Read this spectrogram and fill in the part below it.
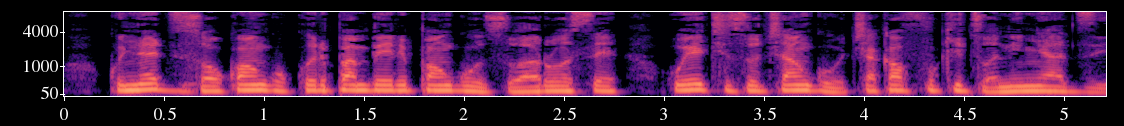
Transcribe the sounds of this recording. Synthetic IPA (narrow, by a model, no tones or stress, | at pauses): kuɲad͡ziswakwaŋɡukuɾipambe̞ɾipaŋɡuzuʋaɾo̞ːse̞ | uje̞t͡ʃiso̞t͡ʃaŋɡut͡ʃakafukid͡zwane̞ɲaːd͡zi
